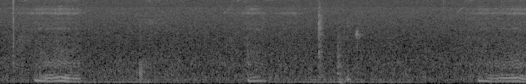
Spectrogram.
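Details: Rescued dog asleep in a sprawled pose, snoring; three soft, low rasping snores about three seconds apart, each lasting under a second, in a quiet indoor room.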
